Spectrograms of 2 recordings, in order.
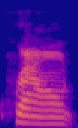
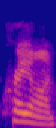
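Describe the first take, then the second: First: It is one syllable, sounding like crown. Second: It is two syllables, the second rhyming with dawn. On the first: "Sounds like crown" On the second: "the two syllables where the second syllable rhymes with dawn"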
